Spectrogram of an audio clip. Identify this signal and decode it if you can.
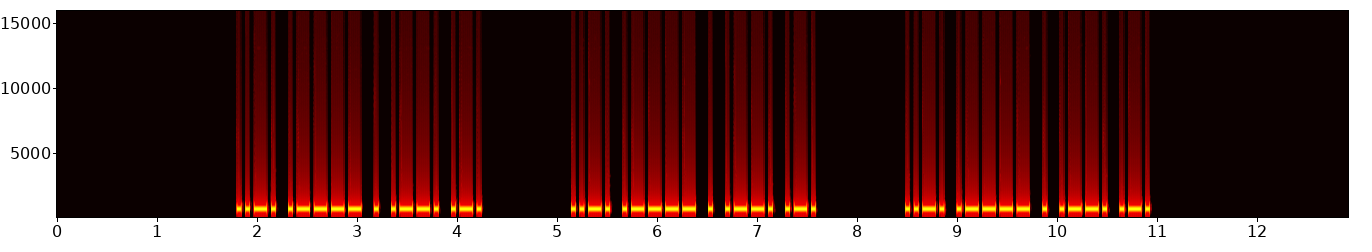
Morse code, heard as a keyed tone, about 28 wpm, 700 Hz. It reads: F1EPR F1EPR F1EPR
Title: DXCC-100 Call Signs - 5 Characters - Repeated 3x - 28wpm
